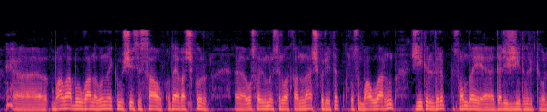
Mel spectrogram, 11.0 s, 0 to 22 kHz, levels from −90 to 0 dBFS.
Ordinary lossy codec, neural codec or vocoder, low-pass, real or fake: MP3, 32 kbps; codec, 16 kHz, 4.8 kbps, FACodec; 7.2 kHz; fake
